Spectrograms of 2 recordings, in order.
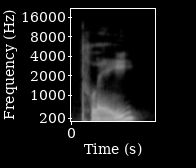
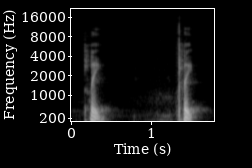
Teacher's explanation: when you have a t at the end a stop T it makes a vowel shorter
